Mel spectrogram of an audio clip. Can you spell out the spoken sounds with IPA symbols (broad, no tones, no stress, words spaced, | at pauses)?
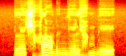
lɛ̃ʃɑ̤lɑ̃ɓɨ ŋɡẽːlʲɑ̤ mbe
